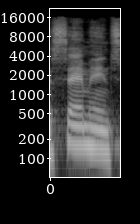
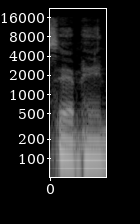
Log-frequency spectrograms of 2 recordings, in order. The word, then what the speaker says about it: Samhain: Not the Samhain stuff, specifically Danzig, that first album. Maybe two. – It's not supposed to be pronounced Samhain, by the way. – Samhain, I know.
